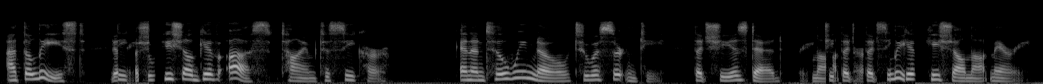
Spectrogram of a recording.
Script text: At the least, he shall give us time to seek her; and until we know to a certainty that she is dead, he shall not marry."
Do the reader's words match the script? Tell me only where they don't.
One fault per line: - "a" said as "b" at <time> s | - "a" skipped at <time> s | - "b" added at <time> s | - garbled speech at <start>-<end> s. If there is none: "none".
- garbled speech at 1.1-1.6 s
- garbled speech at 8.0-9.2 s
